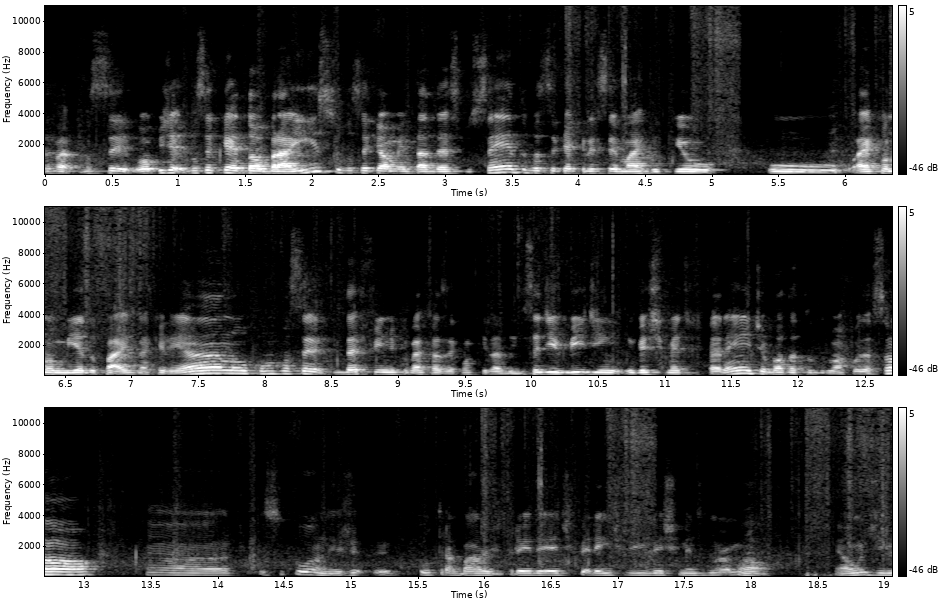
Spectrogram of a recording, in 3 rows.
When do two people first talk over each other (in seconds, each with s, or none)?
none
